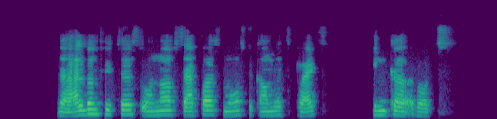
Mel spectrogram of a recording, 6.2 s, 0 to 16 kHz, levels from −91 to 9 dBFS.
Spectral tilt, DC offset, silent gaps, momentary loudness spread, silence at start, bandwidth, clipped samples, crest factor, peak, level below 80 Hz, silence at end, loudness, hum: -6.5 dB/octave; under 0.1%; 4.25-4.64 s; 9 LU; 0.7 s; 7.2 kHz; under 0.1%; 20 dB; -4 dBFS; -74 dBFS; 0.65 s; -24 LUFS; none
